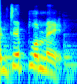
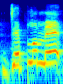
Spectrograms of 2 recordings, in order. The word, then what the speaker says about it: diplomate: order to become a a diplomate diplomate or diplomate i've learned is the proper pronunciation in order to become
